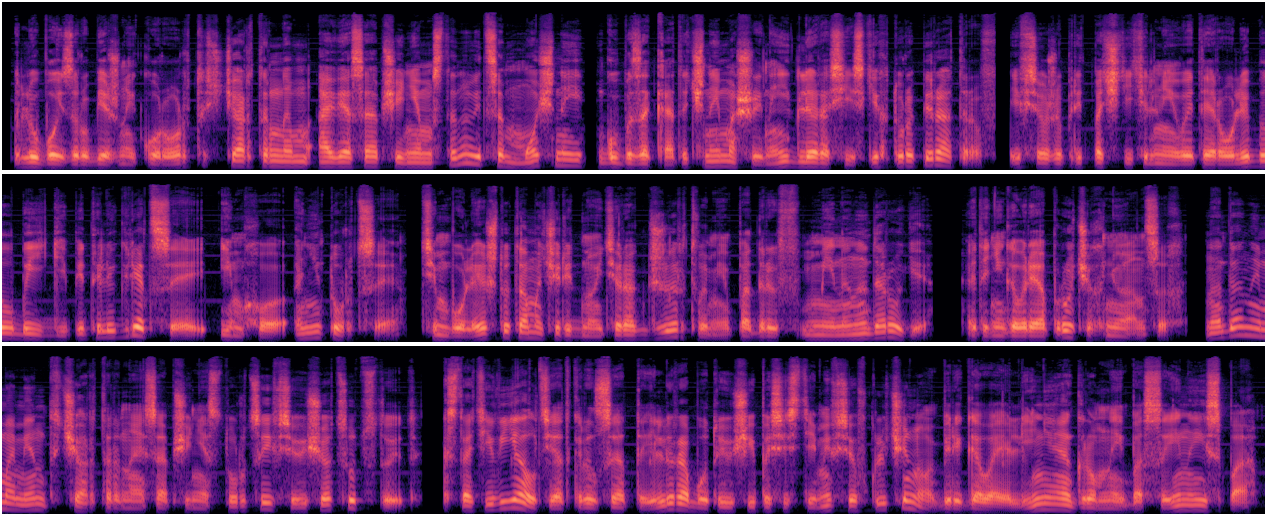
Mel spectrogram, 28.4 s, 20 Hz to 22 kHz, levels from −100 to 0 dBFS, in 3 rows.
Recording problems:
thin; very; fading below 350 Hz

